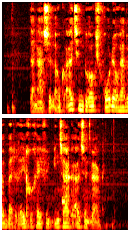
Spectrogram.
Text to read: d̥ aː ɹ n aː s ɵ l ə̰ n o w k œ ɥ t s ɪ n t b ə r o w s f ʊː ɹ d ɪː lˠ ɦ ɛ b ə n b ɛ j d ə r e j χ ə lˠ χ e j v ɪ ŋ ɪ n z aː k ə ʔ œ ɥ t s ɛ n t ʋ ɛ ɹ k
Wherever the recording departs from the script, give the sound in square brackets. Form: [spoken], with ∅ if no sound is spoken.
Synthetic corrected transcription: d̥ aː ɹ n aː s ɵ l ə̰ n o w k œ ɥ t s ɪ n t b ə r o w s f ʊː ɹ d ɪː lˠ ɦ ɛ b ə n b ɛ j d ə r e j χ ə lˠ χ e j v ɪ ŋ ɪ n z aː k ə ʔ œ ɥ t s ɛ n t ʋ ɛ ɹ k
